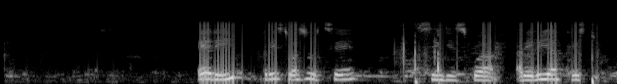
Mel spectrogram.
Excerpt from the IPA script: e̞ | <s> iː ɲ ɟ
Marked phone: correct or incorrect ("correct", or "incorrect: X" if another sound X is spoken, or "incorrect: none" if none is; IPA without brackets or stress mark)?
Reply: correct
